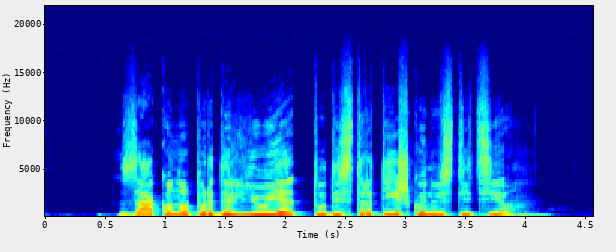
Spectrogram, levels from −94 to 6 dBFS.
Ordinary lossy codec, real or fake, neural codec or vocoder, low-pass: none; real; none; 19.8 kHz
